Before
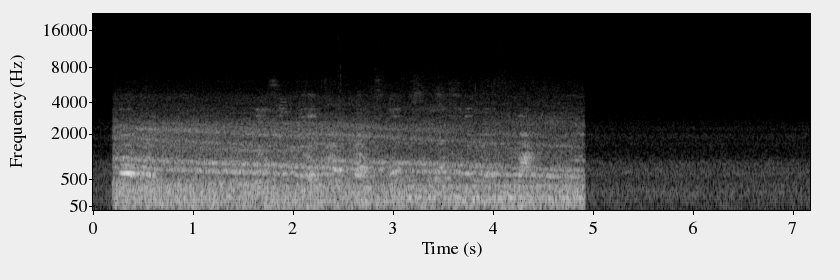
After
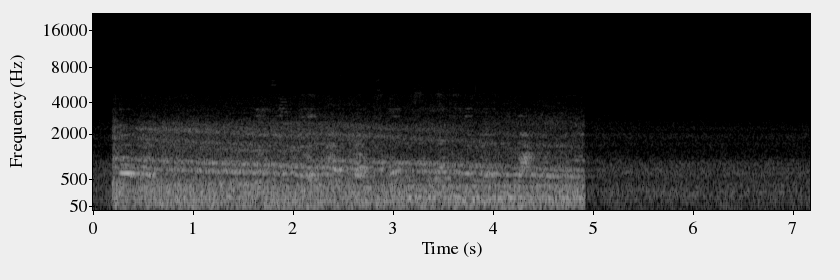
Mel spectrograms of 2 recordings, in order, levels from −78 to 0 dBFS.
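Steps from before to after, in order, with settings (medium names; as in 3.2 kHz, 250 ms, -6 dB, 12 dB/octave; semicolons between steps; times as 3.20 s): compression 2:1, threshold -34 dBFS, peak gain reduction 12 dB; thinning echo 209 ms, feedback 69%, high-pass 830 Hz, level -14 dB; trim -3.5 dB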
